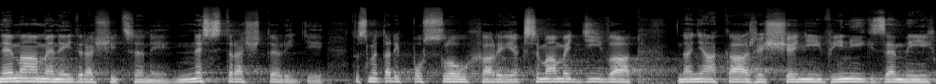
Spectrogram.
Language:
Czech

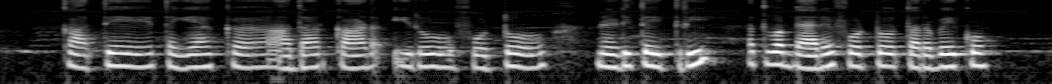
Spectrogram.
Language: Kannada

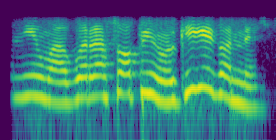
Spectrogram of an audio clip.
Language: Nepali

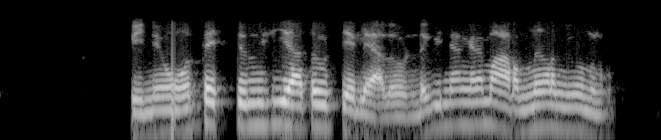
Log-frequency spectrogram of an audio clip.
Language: Malayalam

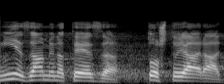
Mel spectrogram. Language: Serbian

